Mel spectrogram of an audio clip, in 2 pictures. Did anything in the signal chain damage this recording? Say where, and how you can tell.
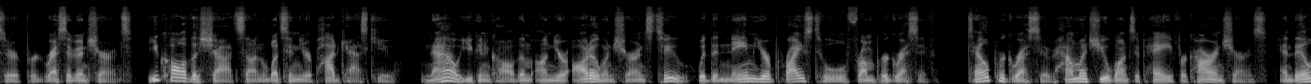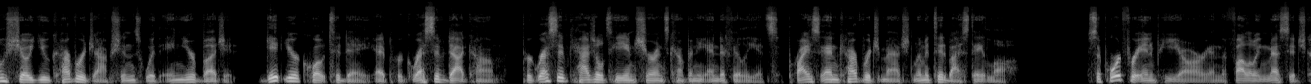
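No, nothing in the chain has damaged this speech: what can be heard points to Opus voice compression working in its hybrid mode with the full band kept, at a rate consistent with about 20 kbps, and the light coding texture it leaves is ordinary for that stage at such a rate.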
